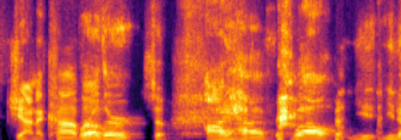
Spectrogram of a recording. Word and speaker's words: Giagnocavo: beginning, because I said Giagnocavo. Brother, so I have, well, so no, you didn't, because that's the way it's said in Campobasso, Italy. Giagnocavo is acknowledging the Ellis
